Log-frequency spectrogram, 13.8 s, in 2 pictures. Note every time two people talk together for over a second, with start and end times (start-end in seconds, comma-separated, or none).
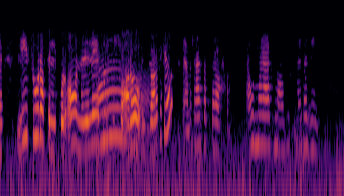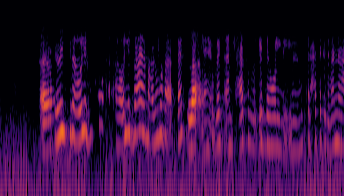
1.9-3.1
